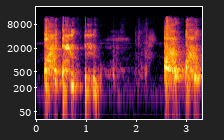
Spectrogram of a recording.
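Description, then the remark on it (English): A fit of harsh coughing from a dry throat after a lot of talking: three quick coughs, a short pause with faint throat sounds, then two more strong coughs. No talking. “Cough it again.”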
